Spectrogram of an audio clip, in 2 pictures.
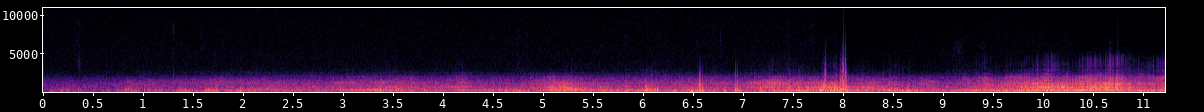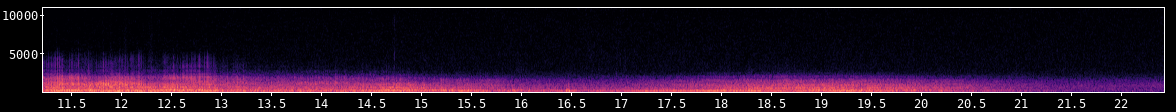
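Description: Avro Vulcan jet bomber's four Rolls-Royce Olympus turbojets flying past: a loud jet rumble that swells to a peak about halfway through, then fades away near the end.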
